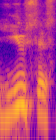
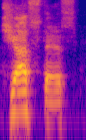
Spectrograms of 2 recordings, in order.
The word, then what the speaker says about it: Eustace: yep anyway Eustace Eustace it's pronounced Eustace not Justice eustus an an yeah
